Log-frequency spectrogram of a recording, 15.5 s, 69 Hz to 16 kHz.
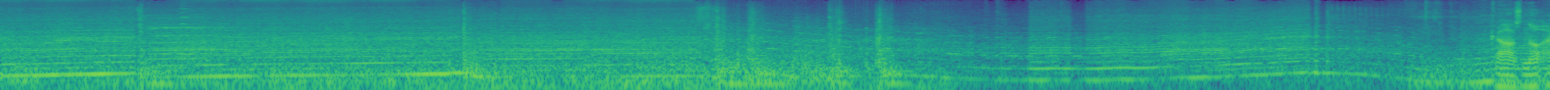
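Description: Engine drone of a race car sliding through a corner in Gran Turismo 7 on the Eiger Nordwand circuit, a steady tonal roar that shifts pitch as it drifts, heard under continuous talk.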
